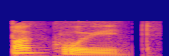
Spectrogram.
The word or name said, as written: buckwheat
